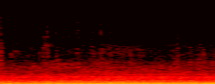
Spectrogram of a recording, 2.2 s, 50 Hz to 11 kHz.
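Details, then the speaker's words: GM 4104 bus under way after a transmission swap (whine was a bad bevel gear), new clutch and rear main seal: steady low road rumble with no gear whine; about 90% quieter, clutch slightly stiffer; normal transmission operation. "it sure is quiet back there the clutch pedal feel just a hair stiffer"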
